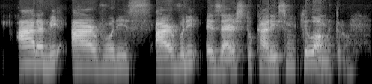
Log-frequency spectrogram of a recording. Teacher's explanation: Proparoxítonas, antepenúltimas sílabas tônicas.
